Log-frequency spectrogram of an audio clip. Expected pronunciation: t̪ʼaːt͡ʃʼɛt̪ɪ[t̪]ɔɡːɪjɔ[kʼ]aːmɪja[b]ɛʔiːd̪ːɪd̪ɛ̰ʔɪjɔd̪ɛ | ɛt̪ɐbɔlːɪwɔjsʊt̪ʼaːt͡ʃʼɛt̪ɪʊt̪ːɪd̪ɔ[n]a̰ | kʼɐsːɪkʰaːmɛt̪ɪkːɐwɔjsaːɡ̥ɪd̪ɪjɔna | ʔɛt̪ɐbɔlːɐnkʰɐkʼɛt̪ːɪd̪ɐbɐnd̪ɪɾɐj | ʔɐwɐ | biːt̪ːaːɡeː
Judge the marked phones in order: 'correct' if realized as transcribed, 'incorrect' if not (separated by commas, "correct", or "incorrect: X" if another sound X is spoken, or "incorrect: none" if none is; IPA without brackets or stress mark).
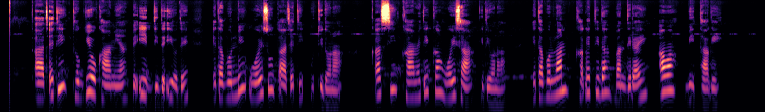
correct, incorrect: k, correct, correct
